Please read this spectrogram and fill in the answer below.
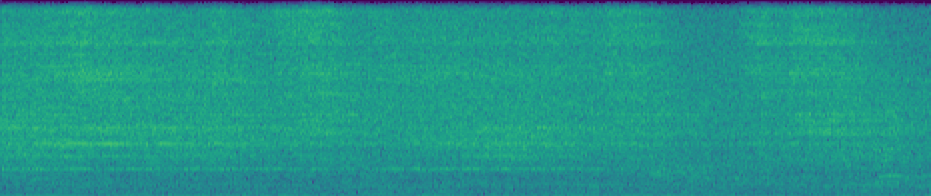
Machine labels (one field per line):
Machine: fan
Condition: normal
